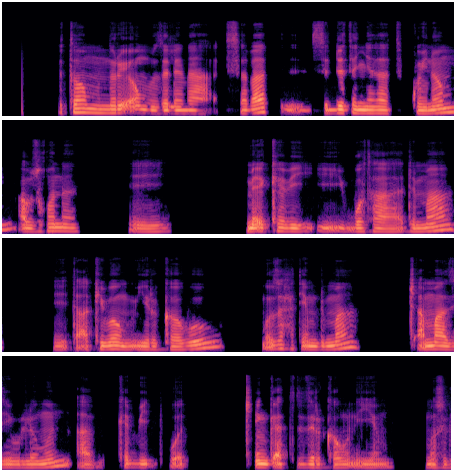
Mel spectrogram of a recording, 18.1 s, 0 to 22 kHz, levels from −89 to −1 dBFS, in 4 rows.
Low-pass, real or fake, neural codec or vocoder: 10.8 kHz; real; none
